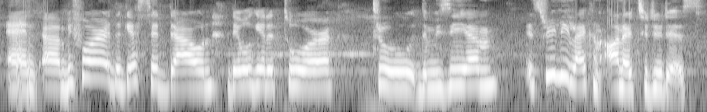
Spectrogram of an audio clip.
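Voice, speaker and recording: A woman in her thirties, raised in the Netherlands, narrating a casual travel vlog outdoors at an event venue, chatty and excited, with fillers and restarts. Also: on the high side. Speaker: vlogger.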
